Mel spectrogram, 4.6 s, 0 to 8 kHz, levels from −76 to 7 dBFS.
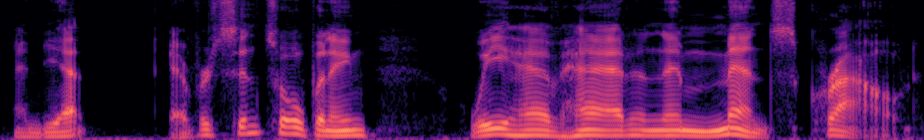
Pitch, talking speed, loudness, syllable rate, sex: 105 Hz, 145 wpm, -19 LUFS, 4.7 syllables/s, male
